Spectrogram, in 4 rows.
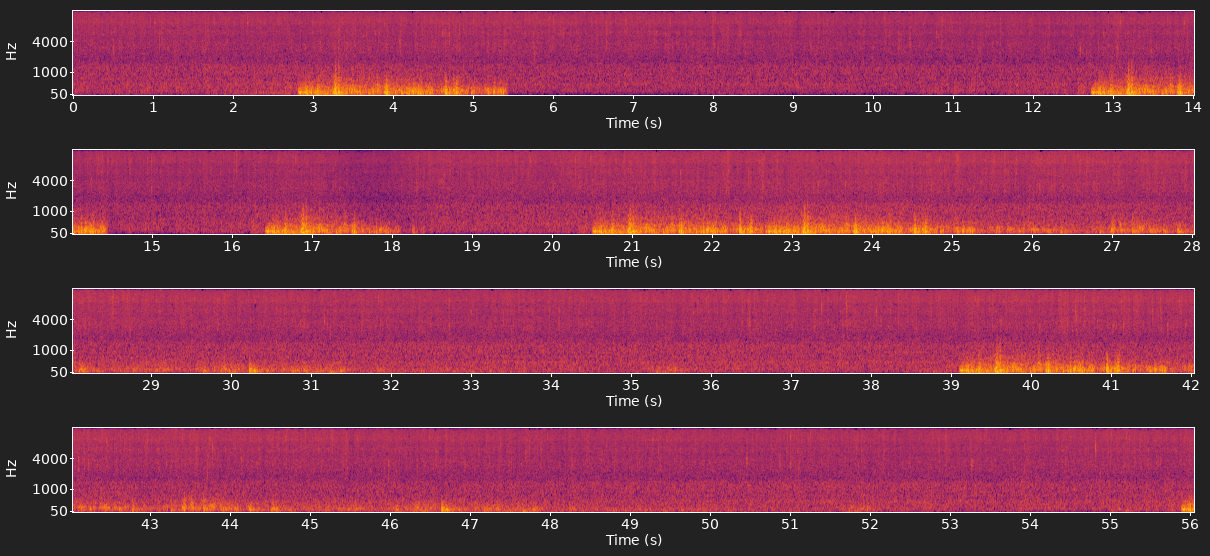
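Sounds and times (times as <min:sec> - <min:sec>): heavy rain falling: 0:00.0 - 0:56.0
thunder rumbling: 0:02.8 - 0:05.4, 0:12.8 - 0:14.5, 0:16.4 - 0:18.1, 0:20.5 - 0:31.5, 0:39.1 - 0:44.8.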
